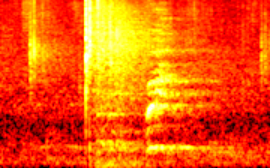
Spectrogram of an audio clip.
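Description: One sharp crack of a bamboo shinai about a second in, followed by a short kiai shout from a kendo fighter.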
